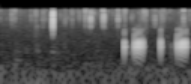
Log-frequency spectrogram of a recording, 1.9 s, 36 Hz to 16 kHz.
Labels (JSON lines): {"label": "biophony, knock croak", "recorder": "SoundTrap 300"}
